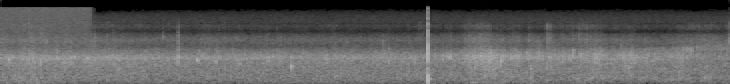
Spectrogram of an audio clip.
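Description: Rushing whitewater of a river rapid, heard steadily from inside a canoe running it. A single sharp knock comes about four seconds in.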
